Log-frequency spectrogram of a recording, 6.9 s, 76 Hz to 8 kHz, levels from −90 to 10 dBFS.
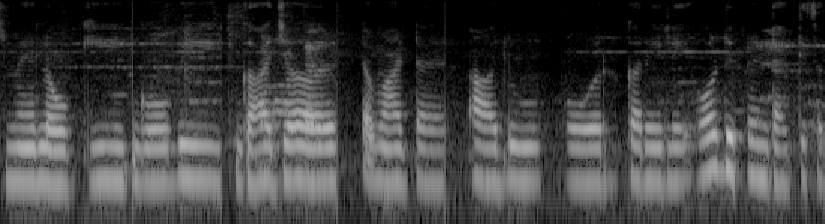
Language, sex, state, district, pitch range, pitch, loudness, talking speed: Bhojpuri, female, Bihar, Saran, 185-195 Hz, 185 Hz, -29 LUFS, 115 wpm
